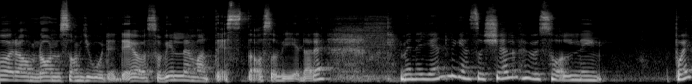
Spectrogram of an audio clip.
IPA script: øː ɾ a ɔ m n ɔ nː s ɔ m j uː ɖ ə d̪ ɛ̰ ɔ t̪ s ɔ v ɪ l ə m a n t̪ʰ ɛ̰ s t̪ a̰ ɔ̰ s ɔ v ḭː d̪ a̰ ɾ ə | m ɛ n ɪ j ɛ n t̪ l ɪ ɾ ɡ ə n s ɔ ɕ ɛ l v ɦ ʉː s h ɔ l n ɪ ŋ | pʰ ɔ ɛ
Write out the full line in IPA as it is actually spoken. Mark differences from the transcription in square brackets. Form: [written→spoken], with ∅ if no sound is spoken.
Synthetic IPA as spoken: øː ɾ a ɔ m n ɔ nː s ɔ m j uː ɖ ə d̪ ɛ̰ ɔ [t̪→∅] s ɔ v ɪ [l→lː] ə m a n t̪ʰ ɛ̰ s t̪ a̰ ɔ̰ s ɔ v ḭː d̪ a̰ ɾ ə | m ɛ n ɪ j ɛ n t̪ l ɪ [ɾ→∅] ɡ ə n s ɔ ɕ ɛ l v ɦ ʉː s h ɔ l n ɪ ŋ | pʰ ɔ ɛ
